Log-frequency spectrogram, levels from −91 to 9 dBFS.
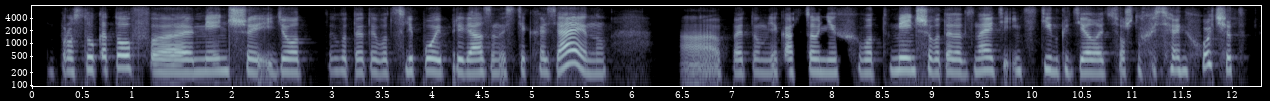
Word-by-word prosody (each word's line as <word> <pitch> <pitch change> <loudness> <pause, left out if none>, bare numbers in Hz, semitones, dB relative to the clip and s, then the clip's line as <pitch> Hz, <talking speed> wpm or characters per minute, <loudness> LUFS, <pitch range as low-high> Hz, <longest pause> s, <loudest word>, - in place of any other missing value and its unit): М, 210 - -29
просто 220 +2 -3
у - - -12
котов, 255 +2 0
э, 105 - +2
меньше 215 +1 +4 0.2
идёт 210 0 -2 0.2
вот 220 -1 -12
этой 210 0 -6
вот 200 0 -10
слепой 215 0 -2
привязанности 205 0 -2
к - - -23
хозяину, 210 - +4 0.7
а, - - -7
поэтому 205 0 -7
мне - - -8
кажется, 210 +1 -2
у - - +1
них 205 0 -6
вот 205 0 -7
меньше 225 0 +6
вот 210 -1 -6
этот, 205 -2 -2
знаете, 225 +1 +1
инстинкт 225 -1 -6
делать 200 -1 0
всё, 200 - -7
что 220 +2 -3
хозяин 230 -1 -2
хочет. 230 -7 +1
210 Hz, 150 wpm, -24 LUFS, 205-225 Hz, 0.7 s, меньше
